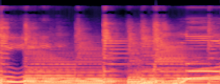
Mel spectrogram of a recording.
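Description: Acoustic guitar strummed steadily while male voices sing a slow romantic song into microphones.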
